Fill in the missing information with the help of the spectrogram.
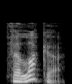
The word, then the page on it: felucca: British English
